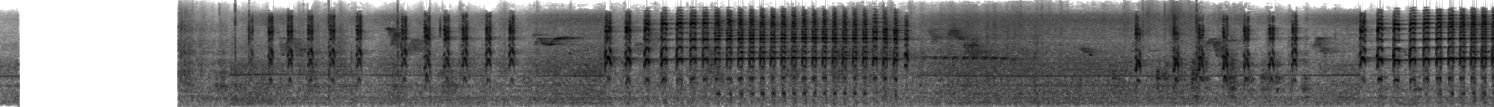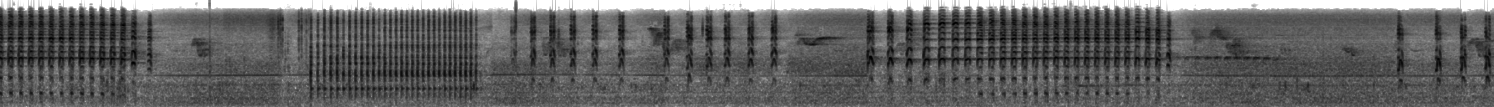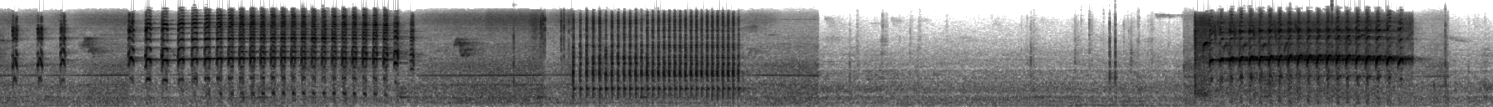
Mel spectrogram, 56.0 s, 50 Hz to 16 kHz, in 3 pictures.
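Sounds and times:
woodpecker ringing calls: 3.1s - 12.7s, 14.2s - 21.3s, 22.5s - 34.8s, 36.1s - 43.2s, 44.4s - 46.8s, 52.3s - 55.1s.

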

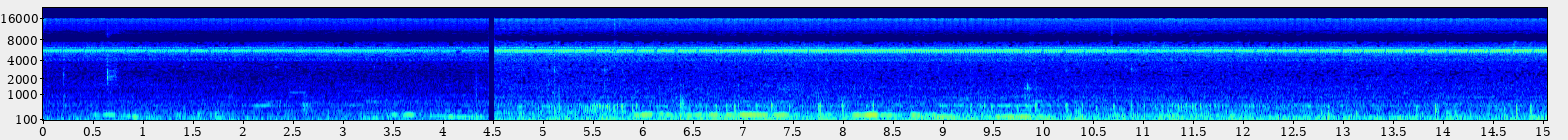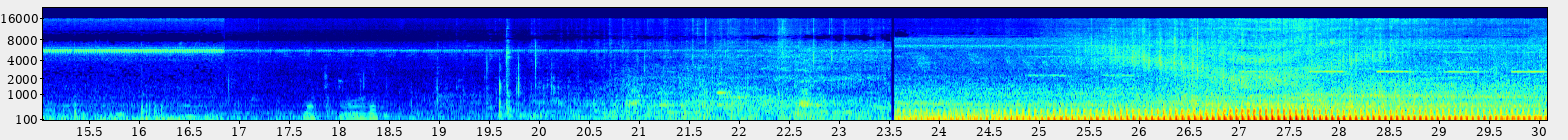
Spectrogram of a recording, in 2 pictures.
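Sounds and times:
crickets trilling: 0.0s - 30.0s.

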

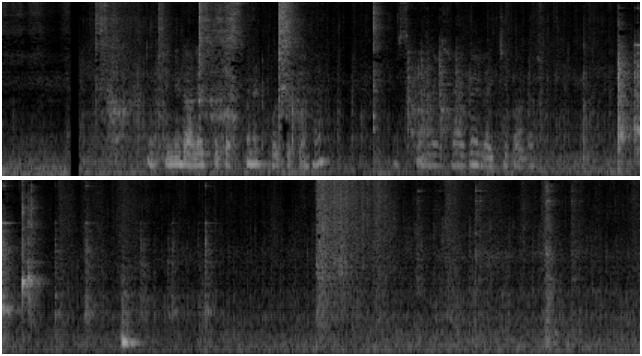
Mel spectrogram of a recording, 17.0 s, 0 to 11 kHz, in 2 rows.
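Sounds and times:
thick mixture bubbling and popping: 1.0s - 12.7s.

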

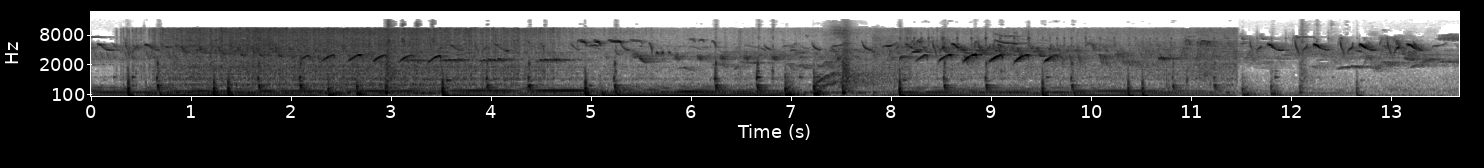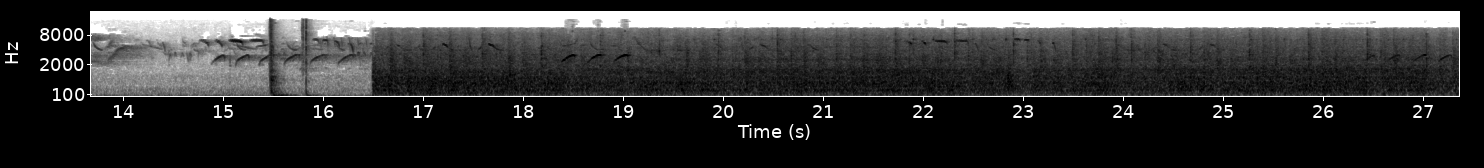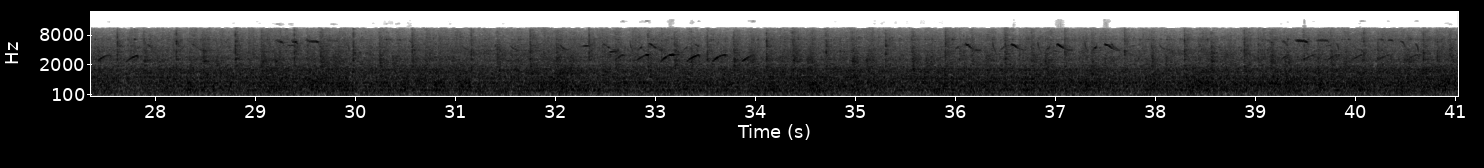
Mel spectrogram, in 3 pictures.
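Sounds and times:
sharp clicks: 0.0s - 5.4s, 15.4s - 23.2s
motor and mill whirring: 0.0s - 12.7s
birds chirping: 0.0s - 41.0s.

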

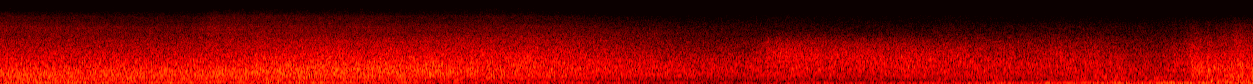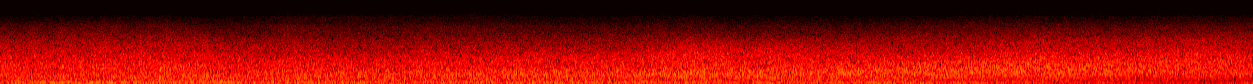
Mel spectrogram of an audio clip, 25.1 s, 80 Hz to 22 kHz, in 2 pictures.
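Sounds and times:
waves washing over rocks: 11.2s - 25.0s.

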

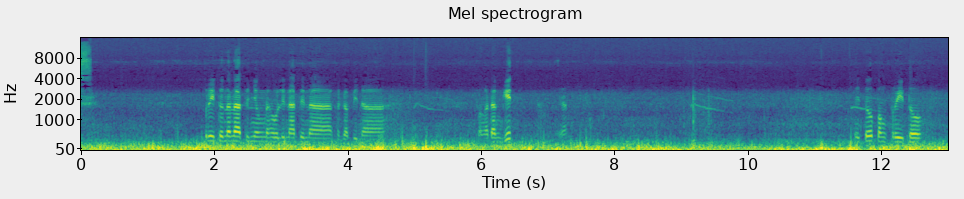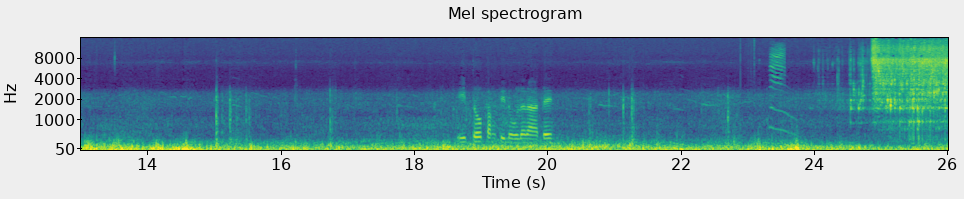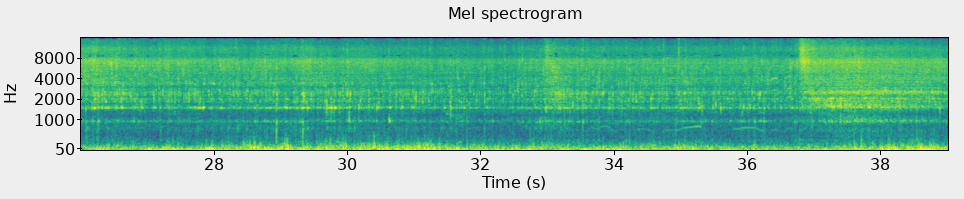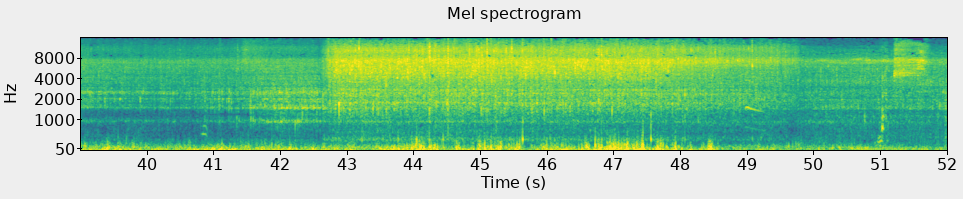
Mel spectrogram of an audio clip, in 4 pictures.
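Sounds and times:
wind rumble on microphone: 0.0s - 52.0s
oil sizzling with frying fish: 24.7s - 52.0s.

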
